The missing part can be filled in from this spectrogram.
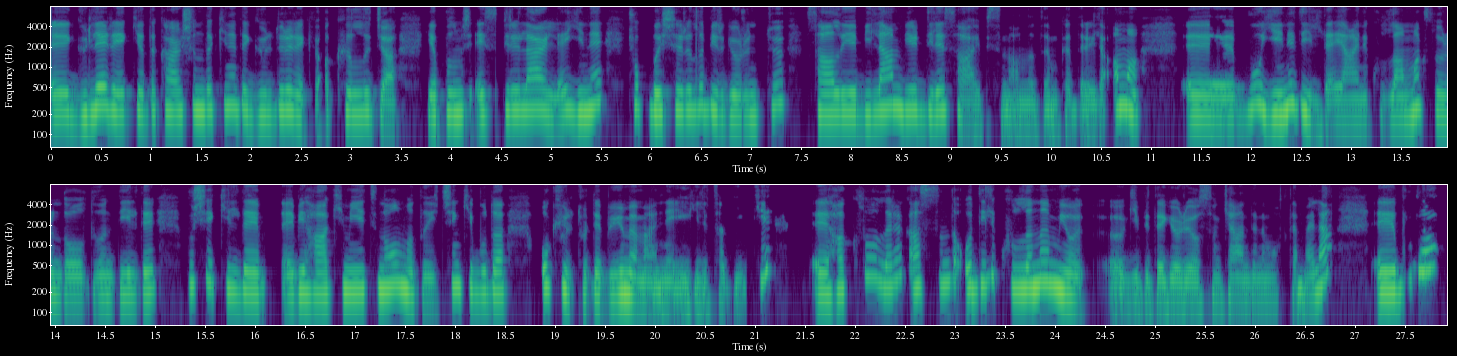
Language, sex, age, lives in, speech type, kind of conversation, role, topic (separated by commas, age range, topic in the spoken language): Turkish, female, 45-49, Spain, conversation, advice, advisor, Yaklaşan bir sunum veya toplantı hakkında neden aşırı kaygı hissediyorsunuz?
